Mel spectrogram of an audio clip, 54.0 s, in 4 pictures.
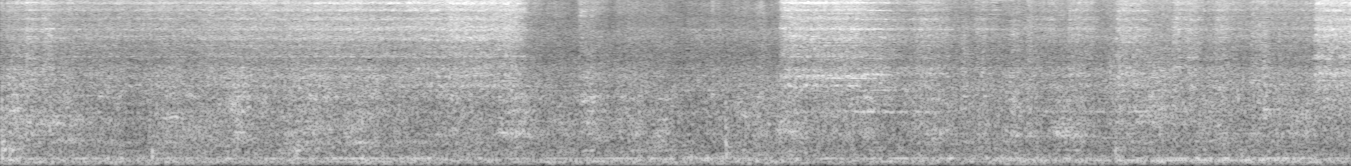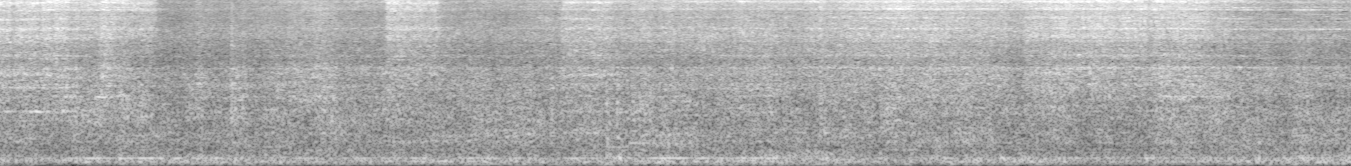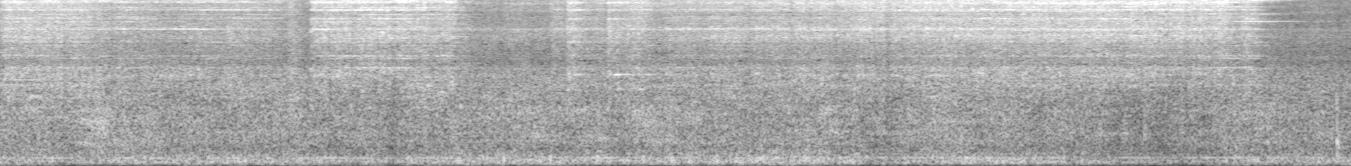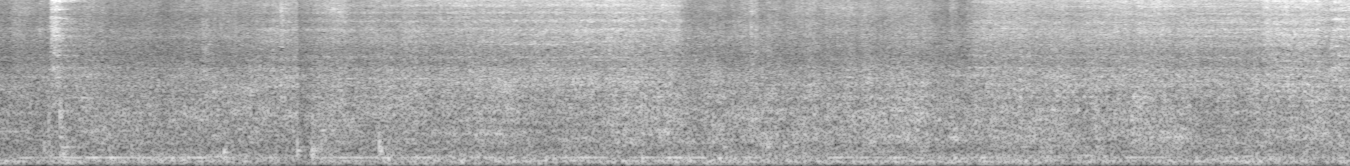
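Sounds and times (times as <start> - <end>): steel wheels rumbling on rails: 0.0 - 54.0
high-pitched wheel squeal: 36.3 - 40.0.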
